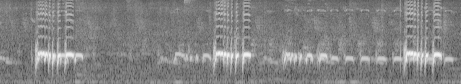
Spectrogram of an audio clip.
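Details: Local zebra dove in constant song, a lure for doves that sing too little: three loud bursts of rapid stuttering coos about three seconds apart, linked by softer strings of short notes.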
